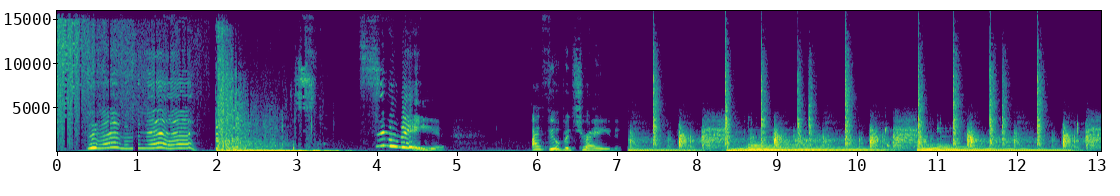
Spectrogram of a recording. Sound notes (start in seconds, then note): 2.0 creeper bomb & more exasperated noises; 7.1 outro music plays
